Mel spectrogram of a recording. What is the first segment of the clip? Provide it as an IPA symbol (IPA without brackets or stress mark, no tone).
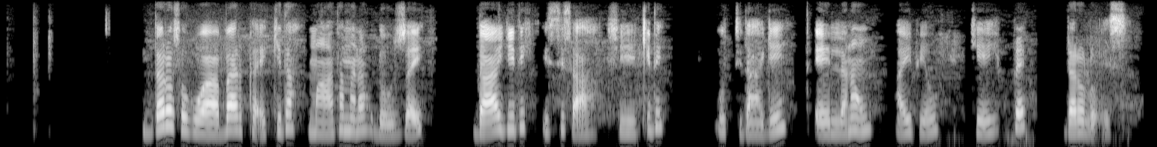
d̪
